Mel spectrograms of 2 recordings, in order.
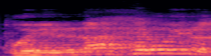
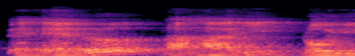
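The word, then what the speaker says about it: באר לחי ראי: 요게 한글로는 지금 번역이 어떻게 되어 있는가 하면 보엘라 헤로이라 되어 있는데 실제 발음은요, 베르, 라하이, 로이 이렇게 되어 있다는 거죠. 베르, 라하이, 로이.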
